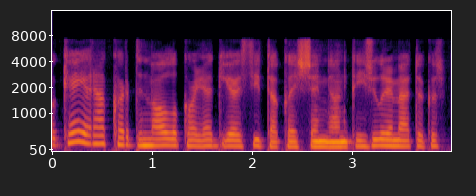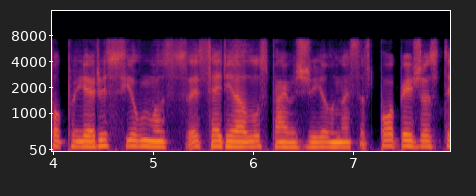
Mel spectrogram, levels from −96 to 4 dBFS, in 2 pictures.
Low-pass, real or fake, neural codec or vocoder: 7.2 kHz; fake; codec, 16 kHz, 1 kbps, FunCodec, trained on LibriTTS, 50 frames a second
